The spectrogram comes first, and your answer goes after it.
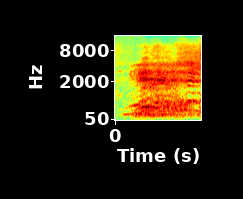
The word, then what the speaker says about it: Minich: Her name is Miss Minich. It rhymes with spinach.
